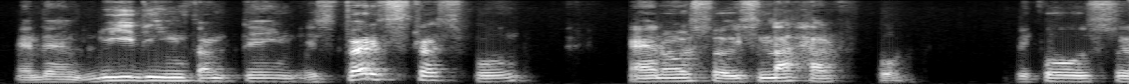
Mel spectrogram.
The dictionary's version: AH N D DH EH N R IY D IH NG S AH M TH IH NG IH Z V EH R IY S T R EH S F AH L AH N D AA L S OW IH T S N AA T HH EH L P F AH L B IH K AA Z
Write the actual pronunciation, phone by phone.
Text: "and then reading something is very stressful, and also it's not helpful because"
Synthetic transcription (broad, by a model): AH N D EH N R IY D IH NG S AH M T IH NG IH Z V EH R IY S T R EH S F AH L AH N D AA L S OW IH T S N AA T HH EH L P F AH L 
